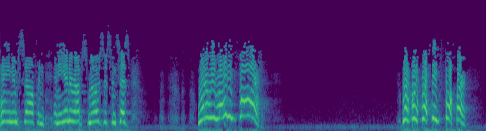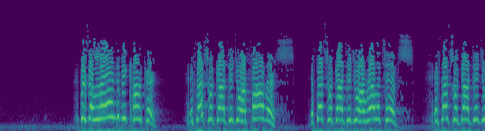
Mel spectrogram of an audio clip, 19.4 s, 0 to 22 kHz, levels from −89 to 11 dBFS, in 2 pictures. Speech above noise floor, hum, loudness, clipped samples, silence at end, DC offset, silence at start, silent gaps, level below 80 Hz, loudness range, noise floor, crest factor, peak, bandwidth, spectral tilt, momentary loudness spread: 44 dB; none; -19 LUFS; under 0.1%; 0 s; under 0.1%; 0 s; none; -46 dBFS; 2 LU; -63 dBFS; 14 dB; -8 dBFS; 7.4 kHz; -1.5 dB/octave; 8 LU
